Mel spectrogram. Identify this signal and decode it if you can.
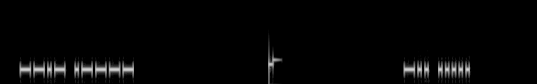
Morse code, heard as a keyed tone, about 36 wpm, 700 Hz. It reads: Q 1 D 5
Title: Single-Letter Single-Number 35wpm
